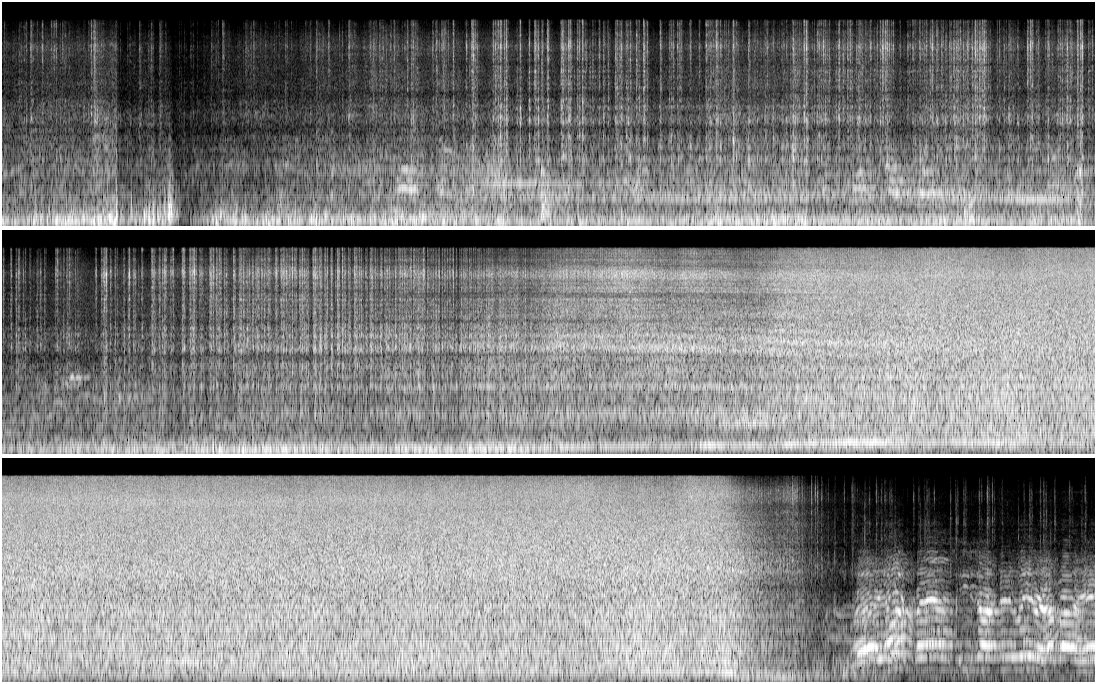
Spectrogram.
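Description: Modified pulling tractor powered by an aircraft radial engine. It runs at lower power at first, then about halfway through its pitch rises as it opens up to full power and runs loud and steady for about ten seconds while pulling the sled. It cuts back sharply near the end.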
